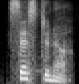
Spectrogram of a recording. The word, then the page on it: sestina: Indian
